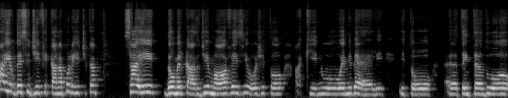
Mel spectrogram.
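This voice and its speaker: A woman with a fairly high pitch speaks at a very slow pace, her intonation fairly even. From Brazil, São Paulo. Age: 60s. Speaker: real estate agent, political activist. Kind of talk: interview. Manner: hesitant, many fillers.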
